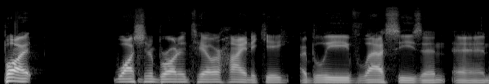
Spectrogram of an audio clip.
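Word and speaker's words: Heinicke: And Heineke. – Taylor Heineke. – I knew you were. You can't pronounce that. – Heineke.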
